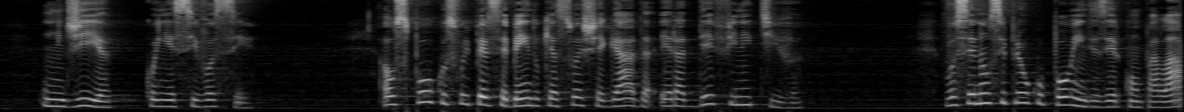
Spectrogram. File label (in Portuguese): AGRADECIMENTO NEUTRO - F, Só Voz; fem; Telemensagens 2017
